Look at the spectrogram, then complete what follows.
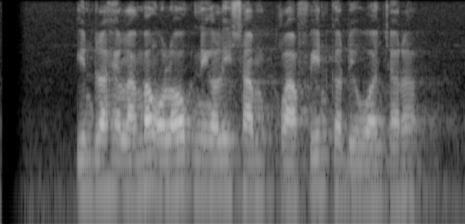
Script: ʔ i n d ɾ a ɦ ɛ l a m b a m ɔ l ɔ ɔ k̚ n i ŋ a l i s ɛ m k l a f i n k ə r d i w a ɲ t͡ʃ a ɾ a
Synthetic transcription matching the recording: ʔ i n d ɾ a ɦ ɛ l a m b a ŋ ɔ l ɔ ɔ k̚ n i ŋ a l i s a m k l a f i n k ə r d i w a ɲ t͡ʃ a ɾ a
